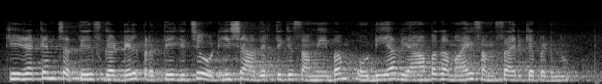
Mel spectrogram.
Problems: constant background noise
